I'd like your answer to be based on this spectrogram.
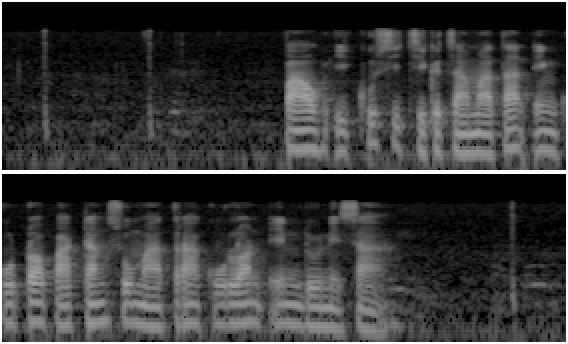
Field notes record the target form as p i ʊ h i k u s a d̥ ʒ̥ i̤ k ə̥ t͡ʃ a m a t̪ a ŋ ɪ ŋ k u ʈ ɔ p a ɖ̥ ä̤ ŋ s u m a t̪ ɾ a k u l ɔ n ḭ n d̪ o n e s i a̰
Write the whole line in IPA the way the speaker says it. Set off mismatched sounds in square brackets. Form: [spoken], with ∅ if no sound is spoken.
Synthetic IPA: p [a] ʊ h i k u s [i] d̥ ʒ̥ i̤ k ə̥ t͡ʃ a m a t̪ a [n] ɪ ŋ k u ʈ ɔ p a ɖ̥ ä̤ ŋ s u m a t̪ ɾ a k u l ɔ n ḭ n d̪ o n e s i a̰

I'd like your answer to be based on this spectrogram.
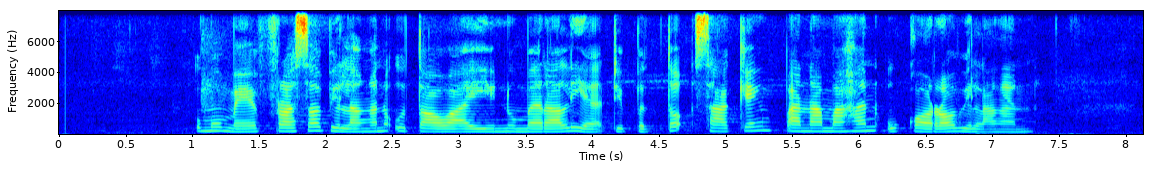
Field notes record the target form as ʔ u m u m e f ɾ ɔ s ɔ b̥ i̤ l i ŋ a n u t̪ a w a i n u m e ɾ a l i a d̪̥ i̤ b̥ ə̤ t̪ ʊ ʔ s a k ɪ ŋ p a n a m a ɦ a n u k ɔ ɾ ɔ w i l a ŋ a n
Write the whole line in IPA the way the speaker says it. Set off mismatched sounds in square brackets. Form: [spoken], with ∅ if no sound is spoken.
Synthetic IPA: ʔ u m u m e f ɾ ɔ s ɔ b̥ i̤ l [a] ŋ a n u t̪ a w a i n u m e ɾ a l i a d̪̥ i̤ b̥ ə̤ t̪ ʊ ʔ s a k ɪ ŋ p a n a m a ɦ a n u k ɔ ɾ ɔ w i l a ŋ a n

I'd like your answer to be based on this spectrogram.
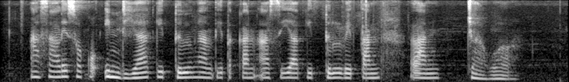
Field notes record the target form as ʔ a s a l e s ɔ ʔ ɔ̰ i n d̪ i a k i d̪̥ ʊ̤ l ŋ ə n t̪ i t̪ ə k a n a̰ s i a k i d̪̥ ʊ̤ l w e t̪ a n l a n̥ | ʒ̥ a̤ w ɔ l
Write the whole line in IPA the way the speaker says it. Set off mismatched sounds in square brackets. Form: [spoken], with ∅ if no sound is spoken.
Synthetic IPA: ʔ a s a l e s ɔ [k] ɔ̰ i n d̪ i a k i d̪̥ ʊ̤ l ŋ [a] n t̪ i t̪ ə k a n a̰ s i a k i d̪̥ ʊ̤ l w e t̪ a n l a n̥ | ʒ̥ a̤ w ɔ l

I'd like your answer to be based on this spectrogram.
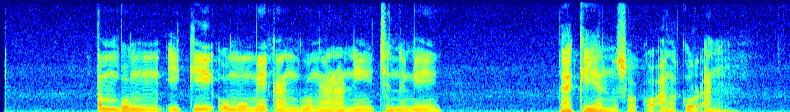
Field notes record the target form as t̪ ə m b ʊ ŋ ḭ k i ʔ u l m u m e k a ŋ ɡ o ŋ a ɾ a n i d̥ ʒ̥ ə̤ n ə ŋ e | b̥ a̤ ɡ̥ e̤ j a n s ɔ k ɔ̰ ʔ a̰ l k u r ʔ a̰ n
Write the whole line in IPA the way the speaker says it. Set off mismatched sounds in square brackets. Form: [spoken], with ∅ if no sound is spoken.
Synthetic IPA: t̪ ə m b ʊ ŋ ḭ k i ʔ u [∅] m u m e k a ŋ ɡ o ŋ a ɾ a n i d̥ ʒ̥ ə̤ n ə ŋ e | b̥ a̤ ɡ̥ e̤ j a n s ɔ k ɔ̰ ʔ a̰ l k u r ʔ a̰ n

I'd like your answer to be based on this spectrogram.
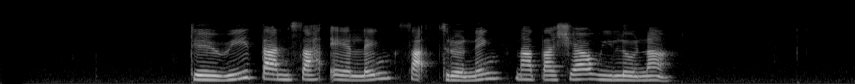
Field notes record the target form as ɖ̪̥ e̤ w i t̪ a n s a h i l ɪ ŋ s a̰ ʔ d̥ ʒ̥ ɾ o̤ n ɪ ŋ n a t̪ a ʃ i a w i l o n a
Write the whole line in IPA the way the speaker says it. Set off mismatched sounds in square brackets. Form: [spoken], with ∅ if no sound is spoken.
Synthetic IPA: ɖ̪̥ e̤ w i t̪ a n s a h [e] l ɪ ŋ s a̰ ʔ d̥ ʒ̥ ɾ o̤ n ɪ ŋ n a t̪ a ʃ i a w i l o n a

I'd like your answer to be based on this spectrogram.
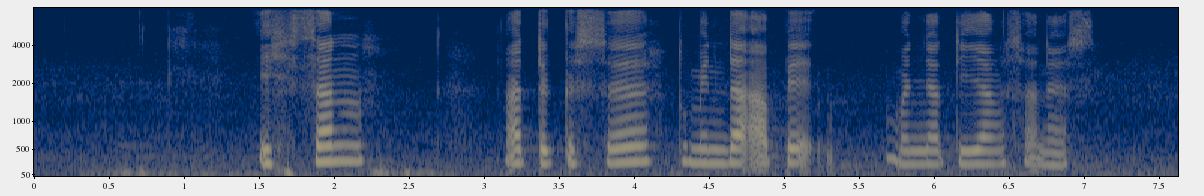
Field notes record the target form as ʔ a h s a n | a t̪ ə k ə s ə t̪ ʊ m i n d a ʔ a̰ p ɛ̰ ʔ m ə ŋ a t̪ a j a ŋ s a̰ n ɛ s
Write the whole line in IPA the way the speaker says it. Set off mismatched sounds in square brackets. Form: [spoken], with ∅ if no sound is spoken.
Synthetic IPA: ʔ [i] h s a n | a t̪ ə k ə s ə t̪ [u] m i n d a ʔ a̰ p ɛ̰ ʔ m ə [ɲ] a t̪ [i] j a ŋ s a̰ n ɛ s

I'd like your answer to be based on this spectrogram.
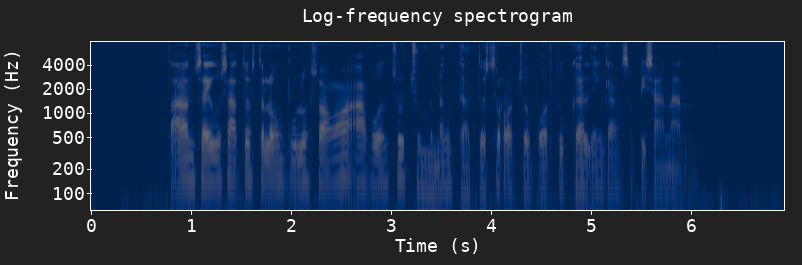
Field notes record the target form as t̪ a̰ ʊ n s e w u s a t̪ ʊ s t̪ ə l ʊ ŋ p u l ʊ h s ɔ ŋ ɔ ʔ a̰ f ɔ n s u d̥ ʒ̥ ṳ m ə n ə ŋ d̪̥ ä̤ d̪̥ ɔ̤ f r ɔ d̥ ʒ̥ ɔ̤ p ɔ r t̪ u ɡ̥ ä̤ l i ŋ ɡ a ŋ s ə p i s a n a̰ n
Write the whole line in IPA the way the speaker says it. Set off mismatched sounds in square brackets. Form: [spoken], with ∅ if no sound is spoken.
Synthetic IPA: t̪ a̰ ʊ n s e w u s a t̪ ʊ s t̪ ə l ʊ ŋ p u l ʊ h s ɔ ŋ ɔ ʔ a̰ f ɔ n s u d̥ ʒ̥ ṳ m ə n ə ŋ d̪̥ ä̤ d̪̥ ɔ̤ [s] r ɔ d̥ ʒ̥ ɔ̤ p ɔ r t̪ u ɡ̥ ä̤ l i ŋ [k] a ŋ s ə p i s a n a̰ n

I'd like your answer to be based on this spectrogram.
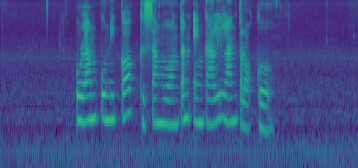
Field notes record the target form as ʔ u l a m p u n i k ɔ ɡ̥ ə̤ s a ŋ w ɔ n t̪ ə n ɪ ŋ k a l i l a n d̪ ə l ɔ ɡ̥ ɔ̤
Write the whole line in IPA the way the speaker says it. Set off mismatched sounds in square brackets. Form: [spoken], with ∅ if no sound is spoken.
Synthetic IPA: ʔ u l a m p u n i k ɔ ɡ̥ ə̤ s a ŋ w ɔ n t̪ ə n ɪ ŋ k a l i l a n [t̪] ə l ɔ ɡ̥ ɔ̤

